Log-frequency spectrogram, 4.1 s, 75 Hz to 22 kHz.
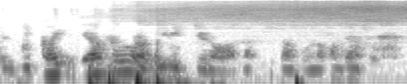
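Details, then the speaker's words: Air polishing (Airflow) spray during a final pass of dental cleaning, after ultrasonic scaling, in a 55-year-old woman with inflamed, bleeding gums and implants: brief voice, then steady high hissing. "Ultrasonic cleaning is used to take off plaque that can't be removed by Airflow I'm going to do Airflow one last time"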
